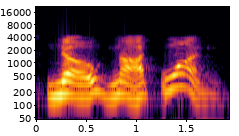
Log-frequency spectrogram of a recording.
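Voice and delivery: NO hit loud, then a separate "not one"; double emphasis. Shown as a demonstration. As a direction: land hard on "No," then "not one" apart. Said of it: "here we have the double emphasis".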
